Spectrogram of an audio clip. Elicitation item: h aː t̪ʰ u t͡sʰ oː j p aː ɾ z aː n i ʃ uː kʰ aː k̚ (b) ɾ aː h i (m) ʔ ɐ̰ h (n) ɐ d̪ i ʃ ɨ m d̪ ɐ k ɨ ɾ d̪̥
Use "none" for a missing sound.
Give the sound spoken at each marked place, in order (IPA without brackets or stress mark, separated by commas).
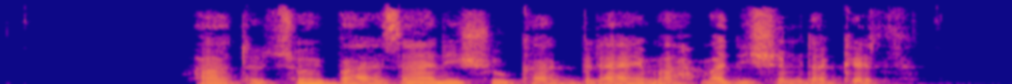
b, m, m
